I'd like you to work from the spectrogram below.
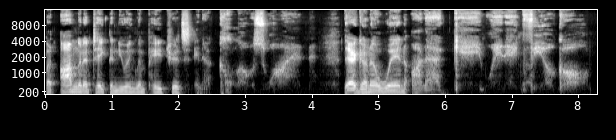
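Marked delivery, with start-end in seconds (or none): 2.2-8.0 soft, breathy, hushed whisper throughout. Making late-night football picks, the speaker is whispering. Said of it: "I'm whispering".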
